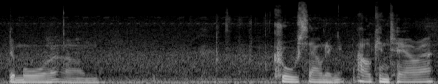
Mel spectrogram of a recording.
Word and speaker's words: Alcantara: So coming in, it's suede, or if you like the more cool sounding Alcantara, it's suede.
